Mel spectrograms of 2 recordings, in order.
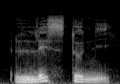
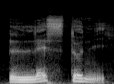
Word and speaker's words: Estonie: L'Estonie, final E, not pronounced. L'Estonie. L'Estonie.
